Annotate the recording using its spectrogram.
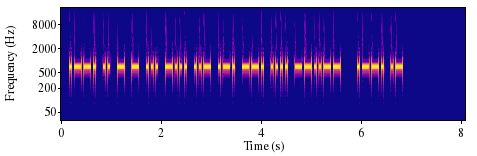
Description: Morse code, heard as a keyed tone, about 25 wpm, 700 Hz. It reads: PITTSBURGH, PA
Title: Practice QSO - Exchange 1 - Beginning - 25wpm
